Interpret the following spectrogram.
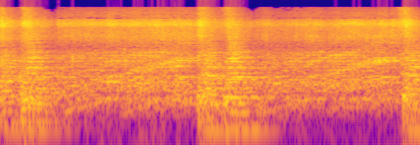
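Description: Brass marching band with sousaphones playing a march, heard up close; the deep bass drops out for most of these seconds except for a strong low passage about halfway through.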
